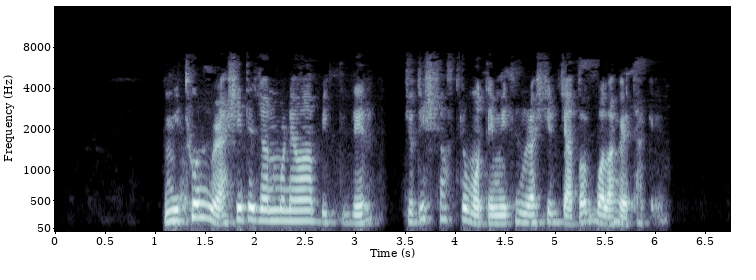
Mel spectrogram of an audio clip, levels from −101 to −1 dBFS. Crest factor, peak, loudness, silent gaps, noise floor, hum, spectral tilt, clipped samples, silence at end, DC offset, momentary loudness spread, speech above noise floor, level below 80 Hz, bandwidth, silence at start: 16 dB; -2 dBFS; -17 LUFS; none; under -90 dBFS; none; -8.5 dB/octave; under 0.1%; 0.7 s; under 0.1%; 12 LU; over 73 dB; -58 dBFS; 6.6 kHz; 1.1 s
